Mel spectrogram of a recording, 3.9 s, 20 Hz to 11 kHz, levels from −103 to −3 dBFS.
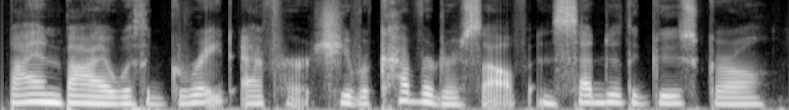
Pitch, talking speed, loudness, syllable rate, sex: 170 Hz, 245 wpm, -19 LUFS, 5.8 syllables/s, female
